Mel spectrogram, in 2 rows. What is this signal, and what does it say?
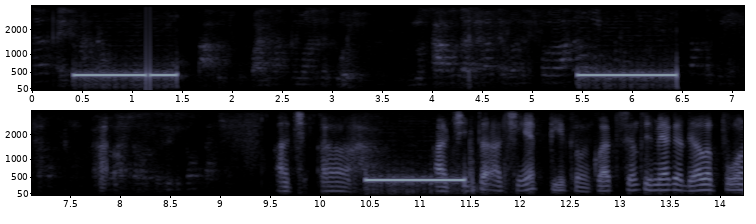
Ringback tone (Europe, 425 Hz), with speech.
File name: out- -2007- - - .113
